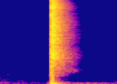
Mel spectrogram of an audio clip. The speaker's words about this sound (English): and then we'll clap when it's that seconds on the time.is.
